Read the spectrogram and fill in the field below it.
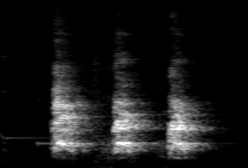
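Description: A dog named Poa barks three times in quick, evenly spaced, loud bursts as an Uber Eats delivery driver comes to the door with an order of fries, with no one talking.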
